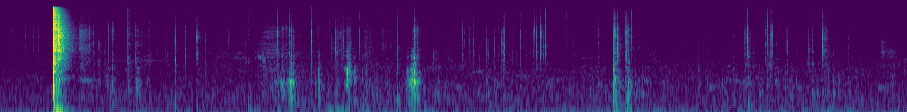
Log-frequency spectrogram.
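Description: Air rifle fired once, a sharp crack about a second in. Fainter clicks and knocks of the rifle being handled follow, with another short crack about twelve seconds in.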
